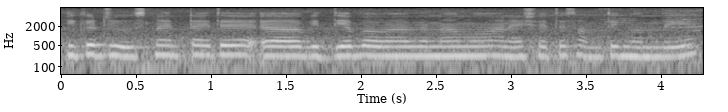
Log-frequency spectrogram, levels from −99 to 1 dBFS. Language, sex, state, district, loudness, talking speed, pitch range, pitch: Telugu, female, Andhra Pradesh, Srikakulam, -21 LUFS, 125 wpm, 225-240 Hz, 225 Hz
